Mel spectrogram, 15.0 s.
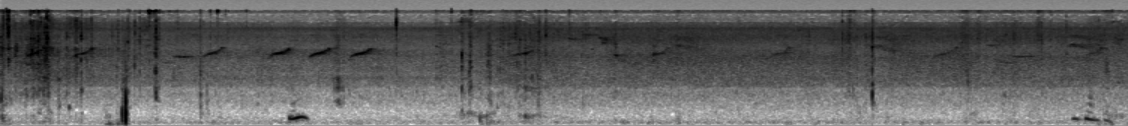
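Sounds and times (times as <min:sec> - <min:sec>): small bird chirping: 0:00.2 - 0:05.2, 0:11.5 - 0:15.0.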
